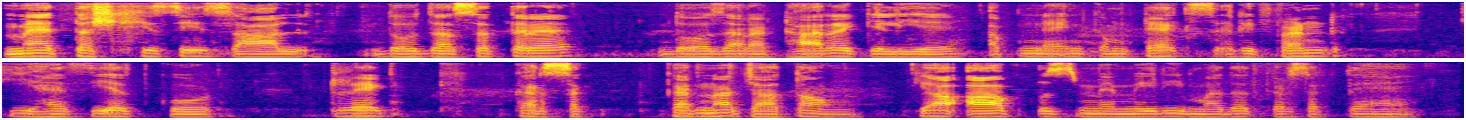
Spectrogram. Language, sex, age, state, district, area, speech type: Urdu, male, 30-45, Bihar, Khagaria, rural, read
